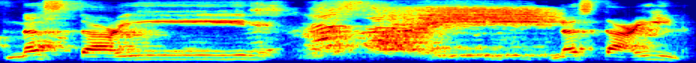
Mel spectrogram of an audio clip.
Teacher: تا طا دونوں میں فرق ہے، دونوں کا مخرج تو ایک ہی ہے۔ زبان کی نوک جو ہے جب آپ ثنایا علیا یعنی اوپر کی جو دو دانت ہیں اس کی جڑ سے لگاتے ہیں تو تا کی آواز نکلتی ہے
